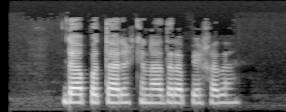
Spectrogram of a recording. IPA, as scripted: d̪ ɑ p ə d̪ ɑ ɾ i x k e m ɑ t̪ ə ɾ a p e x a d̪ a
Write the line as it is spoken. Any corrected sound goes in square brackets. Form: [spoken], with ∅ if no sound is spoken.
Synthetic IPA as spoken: d̪ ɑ p ə [t̪] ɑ ɾ i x k e [n] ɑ [d̪] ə ɾ a p e x a d̪ a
